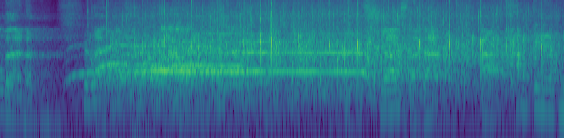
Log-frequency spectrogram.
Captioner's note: audience applauds and cheers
